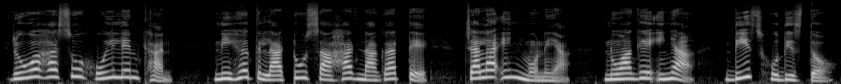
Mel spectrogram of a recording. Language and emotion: Santali, neutral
